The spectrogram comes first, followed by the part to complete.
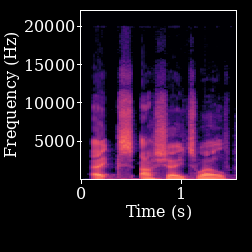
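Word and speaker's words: X Æ A-12: Pronounces it X-A-12.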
